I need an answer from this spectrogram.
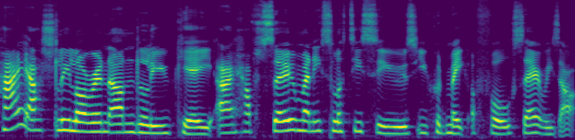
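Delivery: normal talking voice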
